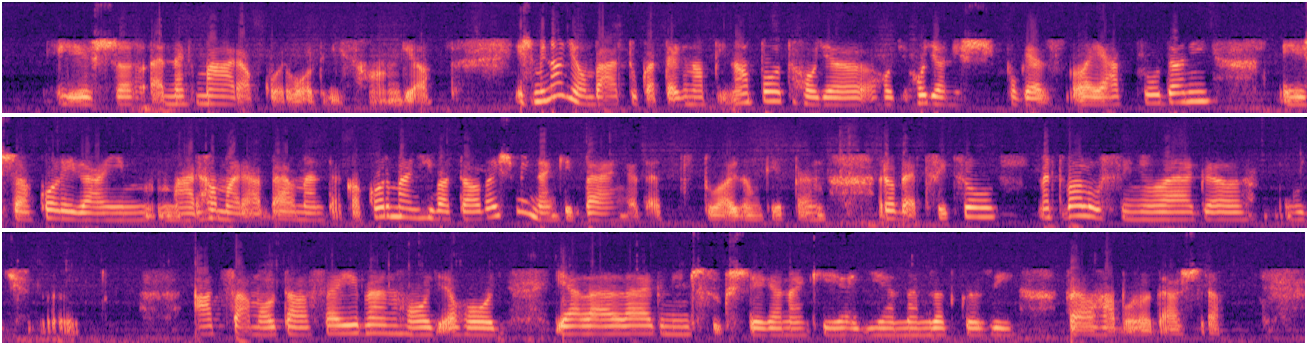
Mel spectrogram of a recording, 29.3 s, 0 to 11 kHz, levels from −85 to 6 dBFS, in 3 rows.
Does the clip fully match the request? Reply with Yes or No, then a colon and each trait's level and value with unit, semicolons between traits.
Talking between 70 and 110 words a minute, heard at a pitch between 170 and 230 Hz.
Yes: slow, 105 wpm; medium, 185 Hz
